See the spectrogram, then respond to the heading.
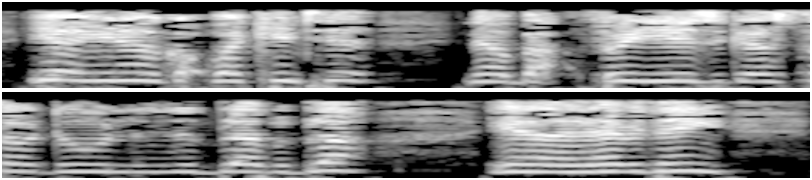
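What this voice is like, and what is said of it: Imitated New Zealand accent. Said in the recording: “His New Zealander accent.”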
